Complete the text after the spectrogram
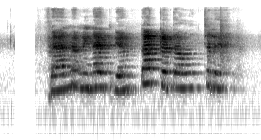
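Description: A young boy speaks brightly and clearly, close by.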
